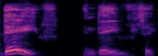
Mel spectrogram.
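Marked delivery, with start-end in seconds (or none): 0.0-0.4 calling out. Retold or imitated. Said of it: "So I said".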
